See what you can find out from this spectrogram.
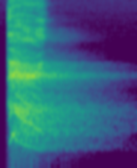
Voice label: Pain, Female; Railjack Crew; Cephalon Suda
